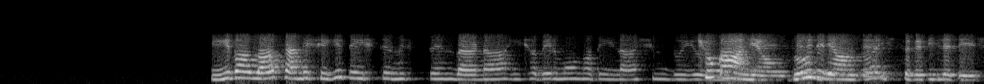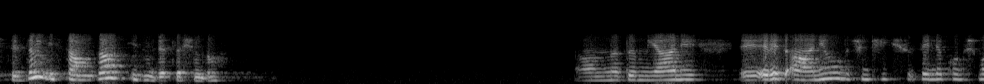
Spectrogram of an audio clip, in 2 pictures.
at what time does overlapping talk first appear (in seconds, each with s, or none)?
7.0 s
